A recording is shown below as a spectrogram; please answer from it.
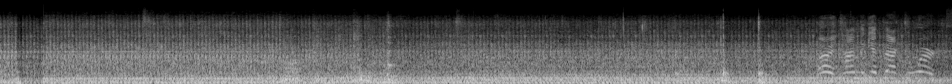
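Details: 1987 Ford F800 dump truck diesel after fan bearings replaced and belts refitted: steady low rumble, running evenly with no knocks, squeals or rattles from the fan area; engine sounds healthy, normal running.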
